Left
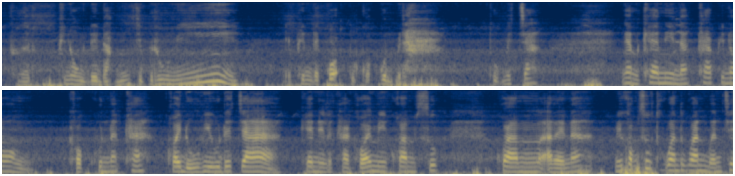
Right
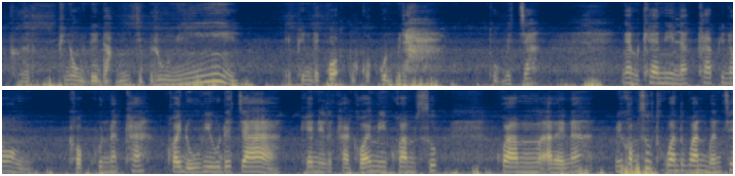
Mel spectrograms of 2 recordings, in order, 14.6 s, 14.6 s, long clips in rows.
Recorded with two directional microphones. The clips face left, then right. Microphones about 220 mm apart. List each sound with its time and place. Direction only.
0.2 s speech: 10° left (ahead or behind)
2.8 s speech: 10° left (ahead or behind)
6.1 s speech: 10° left (ahead or behind)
